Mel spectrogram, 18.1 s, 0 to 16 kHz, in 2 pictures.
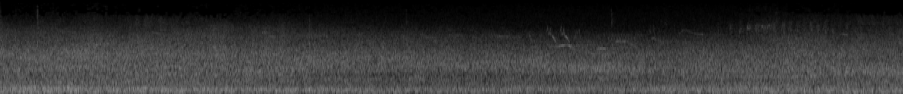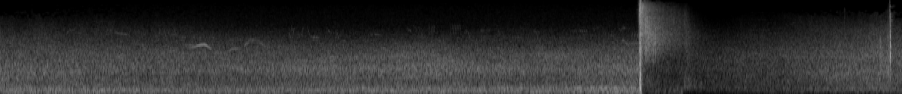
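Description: A single rifle shot from a CZ527 in .17 Hornet, one sharp crack near the end, over a steady rushing background noise.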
